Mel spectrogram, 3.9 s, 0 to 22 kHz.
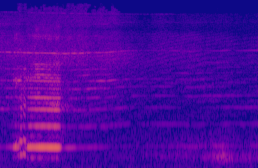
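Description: An E-flite Habu SS 50mm electric ducted fan RC jet sits on the runway, giving a short loud whine of rising fan tones that fades to a steady thin hum with faint background noise.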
